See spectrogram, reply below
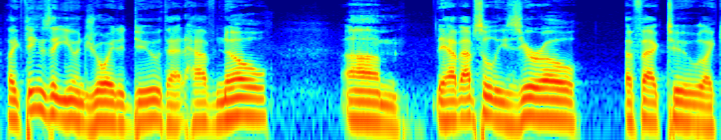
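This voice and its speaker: A hoarse man on a podcast, speaking at a middle pitch with his voice worn down. He rambles, restarts his sentences and clears his throat now and then. The sound is dry and close, with no room around it. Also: a little mellow, no room sound. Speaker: podcast co-host. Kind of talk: casual podcast chat.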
